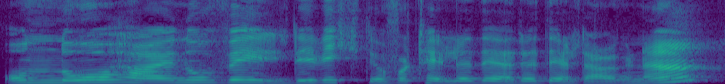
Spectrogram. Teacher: stemmen er som å gå i kupert terreng. Det går litt oppover, og så går det bortover, og så går jeg nedover. · Term: setningsmelodi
